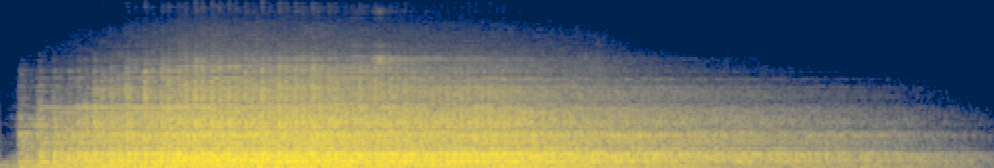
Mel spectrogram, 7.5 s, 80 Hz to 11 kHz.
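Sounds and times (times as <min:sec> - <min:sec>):
clanging ambience: 0:00.1 - 0:07.0.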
